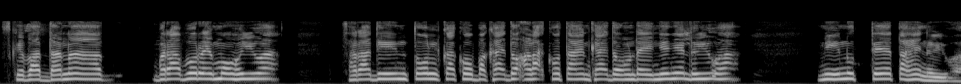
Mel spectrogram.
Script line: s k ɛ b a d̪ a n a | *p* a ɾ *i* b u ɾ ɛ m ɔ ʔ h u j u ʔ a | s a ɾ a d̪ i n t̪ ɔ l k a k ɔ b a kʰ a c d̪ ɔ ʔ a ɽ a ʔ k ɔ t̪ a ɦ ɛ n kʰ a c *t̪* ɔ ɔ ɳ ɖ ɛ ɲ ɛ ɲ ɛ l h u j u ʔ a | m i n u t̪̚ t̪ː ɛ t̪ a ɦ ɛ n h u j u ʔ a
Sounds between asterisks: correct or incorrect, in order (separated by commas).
incorrect, incorrect, incorrect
